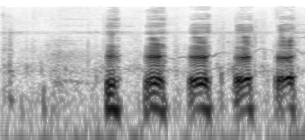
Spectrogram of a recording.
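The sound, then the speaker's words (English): Horses' hooves clip-clop as riders travel through the night: five loud, evenly spaced clops in quick succession follow a few fainter ones. “Three-Fingered Manning and Waco Jones were riding through the night, their way lighted by a very bright full moon.”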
